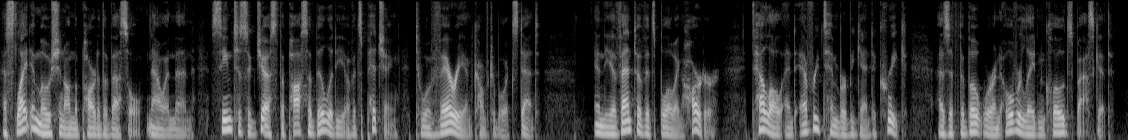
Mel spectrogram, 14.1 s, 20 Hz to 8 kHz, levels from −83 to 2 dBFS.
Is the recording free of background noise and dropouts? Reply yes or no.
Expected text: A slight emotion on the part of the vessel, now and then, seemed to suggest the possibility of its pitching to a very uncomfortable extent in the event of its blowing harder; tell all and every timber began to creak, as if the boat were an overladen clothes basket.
yes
